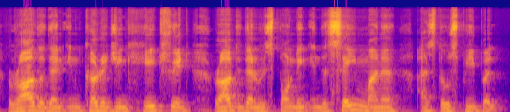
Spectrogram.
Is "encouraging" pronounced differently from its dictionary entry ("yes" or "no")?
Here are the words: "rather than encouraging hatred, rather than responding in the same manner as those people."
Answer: no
